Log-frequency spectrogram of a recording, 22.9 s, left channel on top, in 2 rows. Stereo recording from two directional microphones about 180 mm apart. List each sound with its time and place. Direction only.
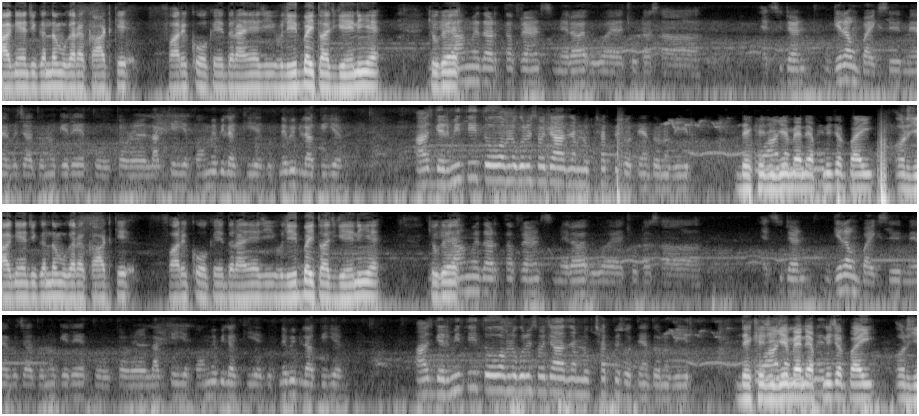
0.0 s speech: centre (ahead or behind); by 5.8 s 20° left (ahead or behind)
5.9 s a woman's voice: 5° right (ahead or behind)
20.3 s a sound: 5° right (ahead or behind)
21.1 s speech: 5° right (ahead or behind)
